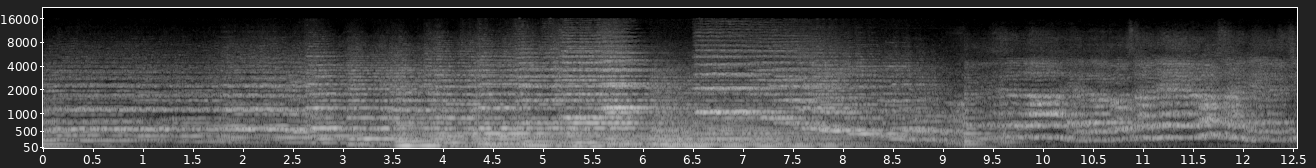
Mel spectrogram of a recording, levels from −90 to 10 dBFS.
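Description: A second copy of the audio was likely mixed in from a slower capture path or an out-of-step edit, giving a doubled audio track from 5.37 to 9.25 s. A dry, full-band repeat trails about 150 ms behind, roughly 5 dB quieter, switching on and off abruptly.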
